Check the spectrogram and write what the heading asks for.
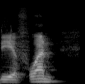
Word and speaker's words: Diefuan: Pero me di cuenta que DF1 no me gustaba cómo sonaba, entonces dije, bueno, pues estoy en clases de inglés, veamos cómo suena esto si lo pronuncio en inglés, ¿no? Entonces quedó la D como D, la F como F y el 1 como one. Y entonces así quedó el DF1. Simplemente lo escribí como se pronunciaría en inglés.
